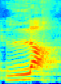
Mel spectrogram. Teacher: ला बोलने में भी जीवा दांतों पे लग रही है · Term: दंत मूल व्यंजन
